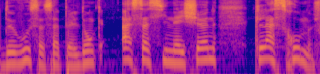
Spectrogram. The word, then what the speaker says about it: Assassination Classroom: Ça s'appelle donc Assassination Classroom. Je prononce bien, les garçons?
